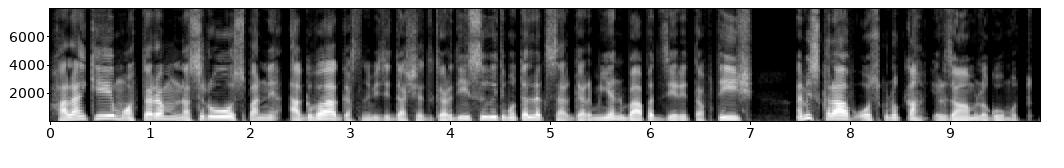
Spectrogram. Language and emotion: Kashmiri, neutral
